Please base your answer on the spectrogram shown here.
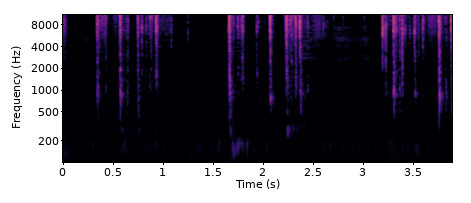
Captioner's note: keyboard clanking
